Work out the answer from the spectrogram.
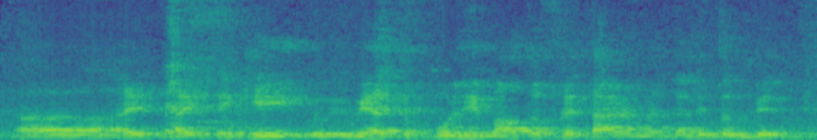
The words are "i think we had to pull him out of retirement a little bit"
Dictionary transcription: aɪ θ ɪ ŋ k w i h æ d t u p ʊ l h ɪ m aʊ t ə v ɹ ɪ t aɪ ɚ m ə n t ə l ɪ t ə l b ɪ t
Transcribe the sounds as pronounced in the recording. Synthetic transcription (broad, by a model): aɪ t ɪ ŋ k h i h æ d t u p ʊ l h ɪ m aʊ t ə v ɹ ɪ t aɪ ɚ m ə n t ə l ɪ t ə l b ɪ t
